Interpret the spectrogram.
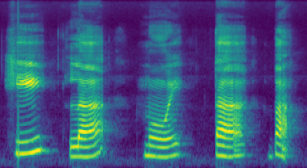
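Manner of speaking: Hila mo'y tabak broken into counted beats; counting syllables. Shown as a demonstration. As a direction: pause between each word to count. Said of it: "line one".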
